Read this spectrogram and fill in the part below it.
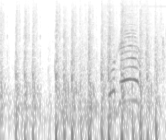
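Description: A rifle fires a shot.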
